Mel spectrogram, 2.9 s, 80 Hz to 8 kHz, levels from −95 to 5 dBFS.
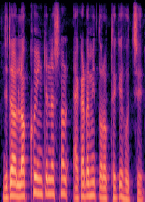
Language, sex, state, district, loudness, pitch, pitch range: Bengali, male, West Bengal, Cooch Behar, -17 LUFS, 170 Hz, 150-205 Hz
